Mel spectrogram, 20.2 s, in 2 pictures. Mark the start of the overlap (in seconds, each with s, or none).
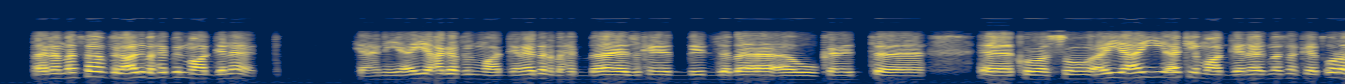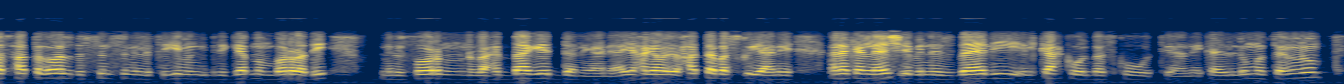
none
